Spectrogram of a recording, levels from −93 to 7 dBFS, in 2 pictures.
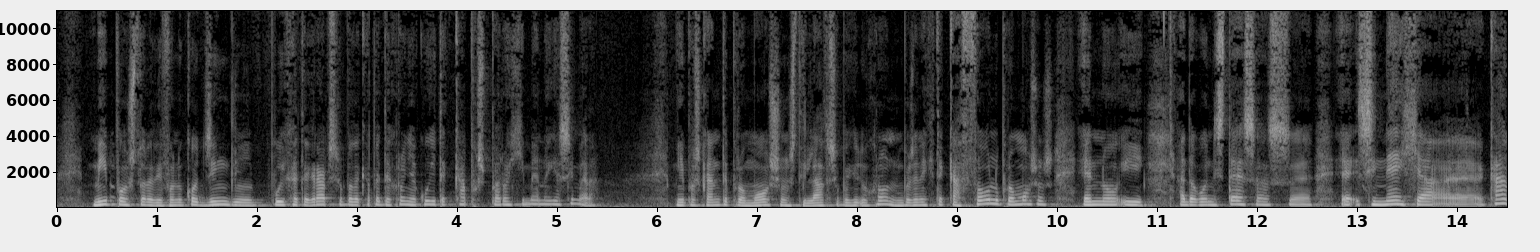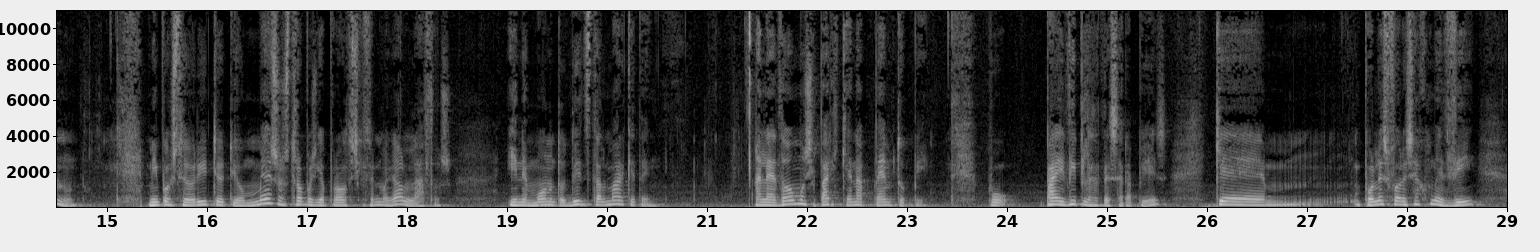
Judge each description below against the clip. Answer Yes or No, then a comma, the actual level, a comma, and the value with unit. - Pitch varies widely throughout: No, average, 3.8 semitones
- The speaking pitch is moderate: Yes, medium, 170 Hz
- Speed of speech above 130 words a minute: Yes, average, 150 wpm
